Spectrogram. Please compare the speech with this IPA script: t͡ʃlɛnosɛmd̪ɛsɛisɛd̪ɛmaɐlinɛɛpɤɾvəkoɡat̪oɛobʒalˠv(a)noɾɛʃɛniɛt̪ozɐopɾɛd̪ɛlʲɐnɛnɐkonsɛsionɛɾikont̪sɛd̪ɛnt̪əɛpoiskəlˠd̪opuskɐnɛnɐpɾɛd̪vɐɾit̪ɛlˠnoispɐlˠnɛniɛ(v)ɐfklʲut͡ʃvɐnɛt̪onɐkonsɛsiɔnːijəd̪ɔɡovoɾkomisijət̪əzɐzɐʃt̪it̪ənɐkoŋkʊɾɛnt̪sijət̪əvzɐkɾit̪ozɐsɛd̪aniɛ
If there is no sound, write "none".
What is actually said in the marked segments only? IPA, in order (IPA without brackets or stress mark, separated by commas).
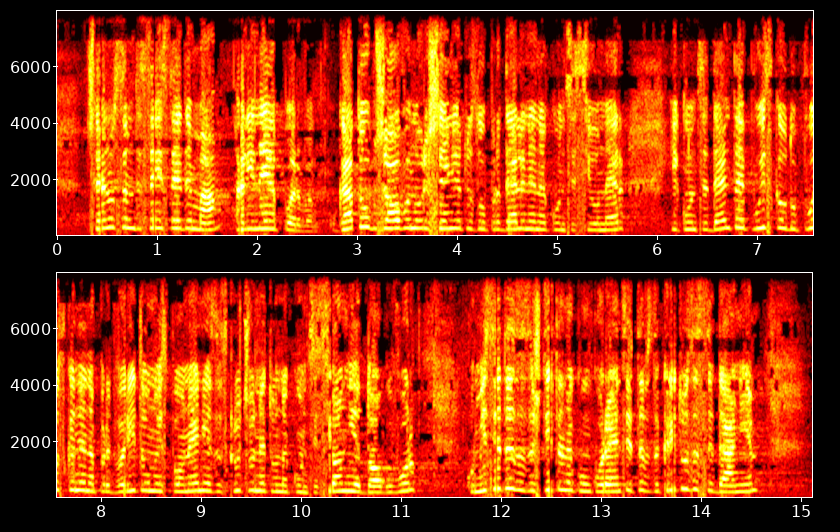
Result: ɐ, z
